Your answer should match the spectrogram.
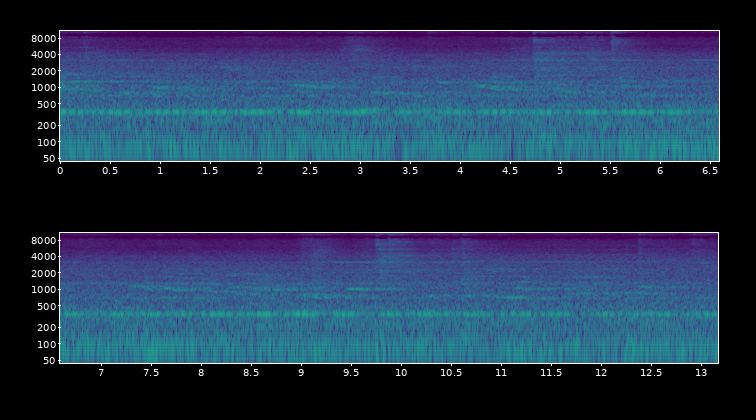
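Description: Railway station ambience: a steady rumble with a constant hum and a few faint clicks scattered through.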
